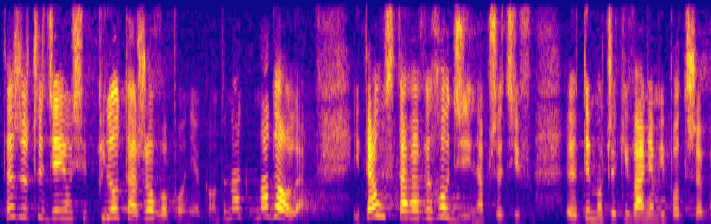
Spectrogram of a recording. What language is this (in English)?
Polish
